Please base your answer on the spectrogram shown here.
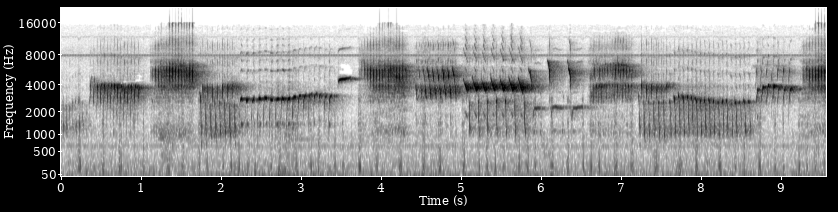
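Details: Gloster canary in song training, a long continuous song of alternating rolling trills, rapid buzzy rattles and clear whistled notes, changing tour every second or so, with soft ticking behind.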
